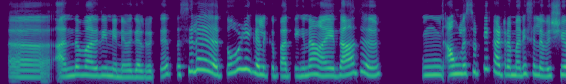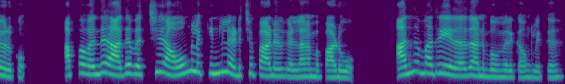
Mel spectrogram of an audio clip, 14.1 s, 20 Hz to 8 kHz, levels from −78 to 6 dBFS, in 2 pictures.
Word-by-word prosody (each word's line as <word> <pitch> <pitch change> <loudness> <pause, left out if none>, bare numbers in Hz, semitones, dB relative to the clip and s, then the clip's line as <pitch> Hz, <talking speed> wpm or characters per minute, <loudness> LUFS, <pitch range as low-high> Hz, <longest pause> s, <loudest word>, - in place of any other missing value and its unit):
ஆ - - -4 0.6
அந்த 230 +4 -2
மாதிரி 240 -1 +1
நினைவுகள் 195 -1 -3
இருக்கு. 185 +4 -7
இப்போ 265 -1 -9
சில 360 +2 +1 0.4
தோழிகளுக்கு 305 - +1
பார்த்தீங்கன்னா, 225 +4 -1 0.3
ஏதாவது, 275 +8 +2 0.8
ம் 255 0 -2
அவங்களை 285 +2 +4
சுட்டிக்காட்டுற 310 -6 +1
மாரி 255 +4 -1
சில 250 -4 0
விஷயம் 245 +1 +1
இருக்கும். 205 - -7 0.5
அப்ப 250 +5 -10
வந்து 270 +4 +1 0.2
அத 240 +4 -1
வச்சு 265 +6 -4 0.2
அவங்களை 325 +9 0
கிண்டல் 305 +2 +1
அடிச்சு 245 +4 -5
பாடல்கள்லாம் 220 -2 +1
நம்ம 205 -2 -5
பாடுவோம். 190 -3 -1 0.6
அந்த 300 +7 0
மாதிரி 300 0 0
ஏதாவது 225 +1 0
அனுபவம் 205 -2 -5
இருக்கா, 190 -1 -7
உங்களுக்கு? 185 -1 -9
245 Hz, 140 wpm, -23 LUFS, 210-290 Hz, 0.8 s, அவங்களை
